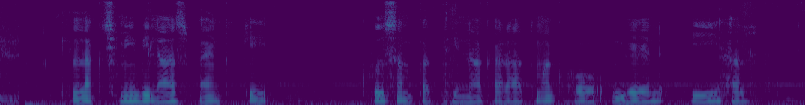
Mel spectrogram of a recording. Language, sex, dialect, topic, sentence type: Magahi, male, Central/Standard, banking, statement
